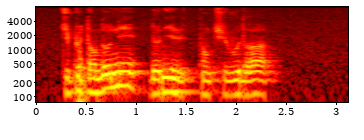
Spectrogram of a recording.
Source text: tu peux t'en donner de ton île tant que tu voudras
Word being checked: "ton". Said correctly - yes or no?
no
